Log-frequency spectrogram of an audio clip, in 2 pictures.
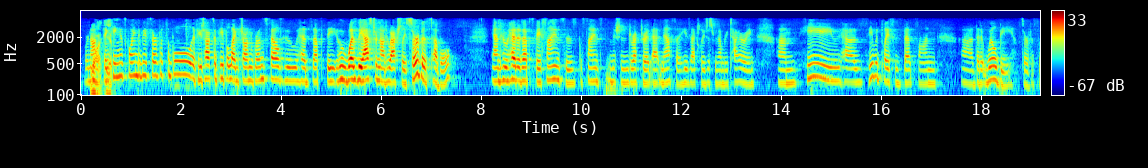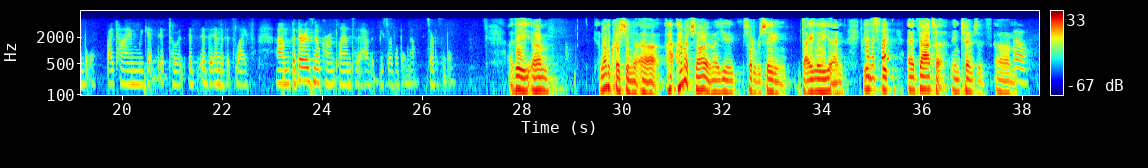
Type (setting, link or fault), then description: setting, large echoing room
